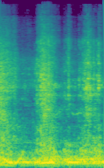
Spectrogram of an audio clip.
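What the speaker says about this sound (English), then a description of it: "a quarter turn is enough to start a flathead" A carbureted flathead engine runs loud and close on a cold morning, with a steady low idle rumble, some clatter and a slight rise in revs.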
